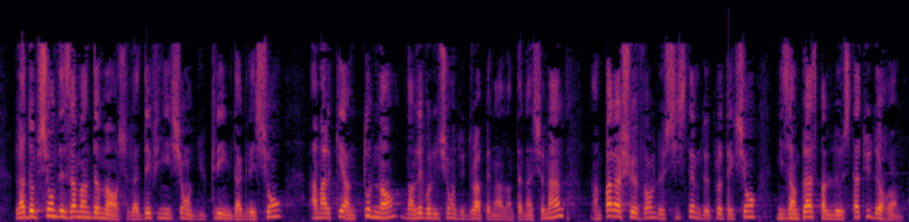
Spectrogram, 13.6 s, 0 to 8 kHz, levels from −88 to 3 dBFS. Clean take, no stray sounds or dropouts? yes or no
yes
